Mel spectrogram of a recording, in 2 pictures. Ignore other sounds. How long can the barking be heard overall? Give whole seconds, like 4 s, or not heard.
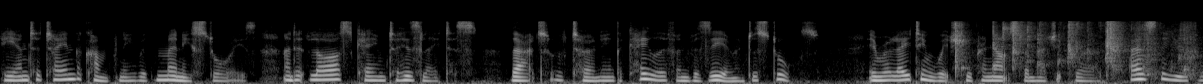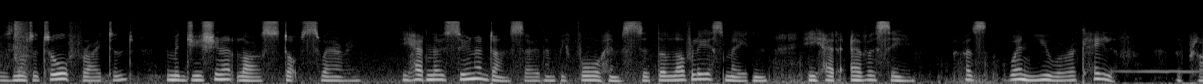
3 s.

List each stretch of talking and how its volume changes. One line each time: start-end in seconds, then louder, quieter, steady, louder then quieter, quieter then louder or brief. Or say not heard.
0.0-24.0 steady.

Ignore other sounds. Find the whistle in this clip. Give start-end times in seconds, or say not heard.
not heard.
